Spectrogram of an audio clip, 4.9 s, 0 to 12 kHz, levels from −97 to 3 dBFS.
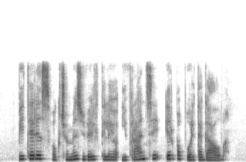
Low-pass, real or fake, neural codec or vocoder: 7.2 kHz; real; none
